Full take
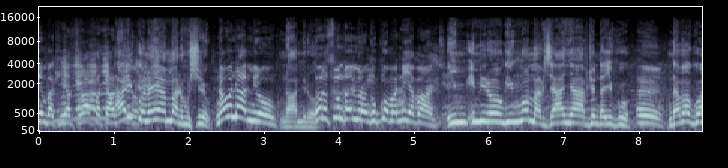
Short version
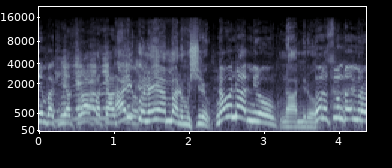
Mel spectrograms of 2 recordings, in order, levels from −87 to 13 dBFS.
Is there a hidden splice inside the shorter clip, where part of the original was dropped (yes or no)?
no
